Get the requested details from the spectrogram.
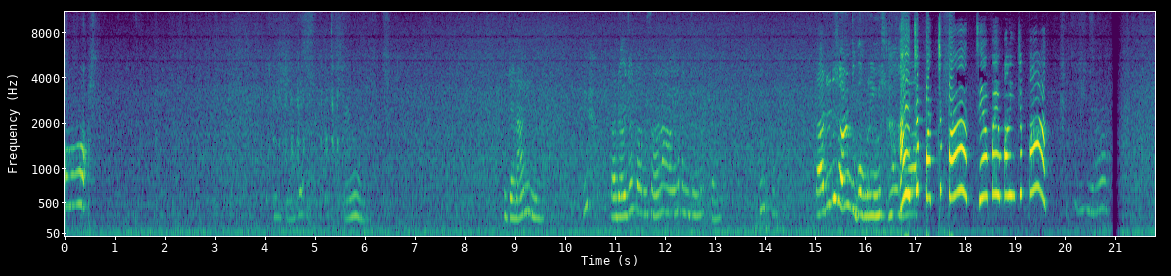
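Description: Young children talk and sing in high voices close by.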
